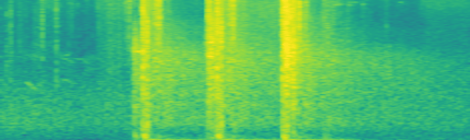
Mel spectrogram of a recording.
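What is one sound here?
A rifle fires three loud shots that ring out.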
